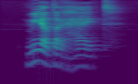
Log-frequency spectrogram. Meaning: majority
- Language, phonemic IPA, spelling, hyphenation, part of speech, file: Dutch, /ˈmeːr.dərˌɦɛi̯t/, meerderheid, meer‧der‧heid, noun, Nl-meerderheid.ogg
